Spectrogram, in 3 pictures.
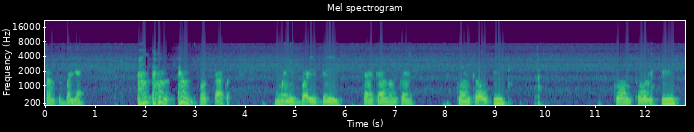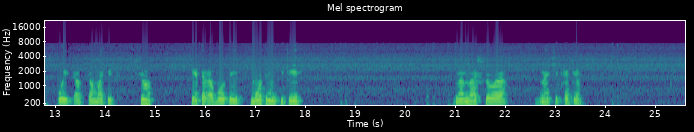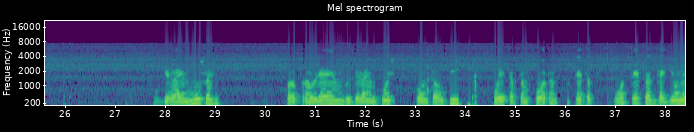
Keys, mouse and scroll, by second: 1.4-2.9 drag, 3.8 click, 4.8 shift+click, 8.7 ctrl+p, 11.9 ctrl+p, 15.7 click, 18.8-20.6 drag, 20.8-22.9 drag, 24.1-26.1 drag, 27.3-29.1 drag, 29.9 click, 31.4 shift+click, 33.2 ctrl+p, 36.4 shift+middle click, 37.4 click.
